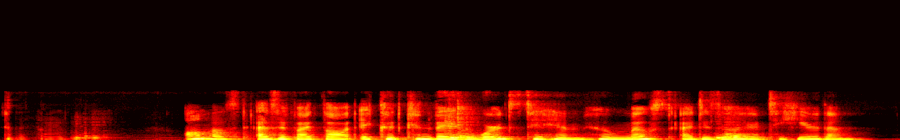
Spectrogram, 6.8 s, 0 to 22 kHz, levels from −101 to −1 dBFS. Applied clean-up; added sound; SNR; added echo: neural mask model DeepFilterNet 3.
